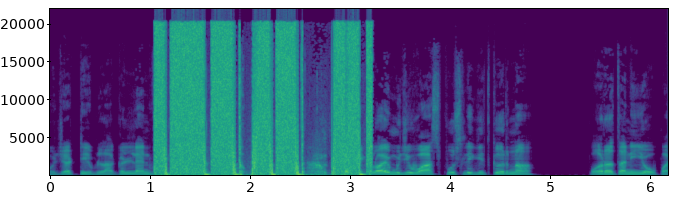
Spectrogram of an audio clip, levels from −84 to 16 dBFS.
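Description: From 1.05 s to 3.23 s, the speech gives way to loud, harsh broadband noise. These are samples built from the wrong bytes. The reader assembles each sample incorrectly. It may be off by one byte, or have the byte order swapped. The rapidly changing low-order bits end up as the most significant part of each value. Their randomness becomes loud noise.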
